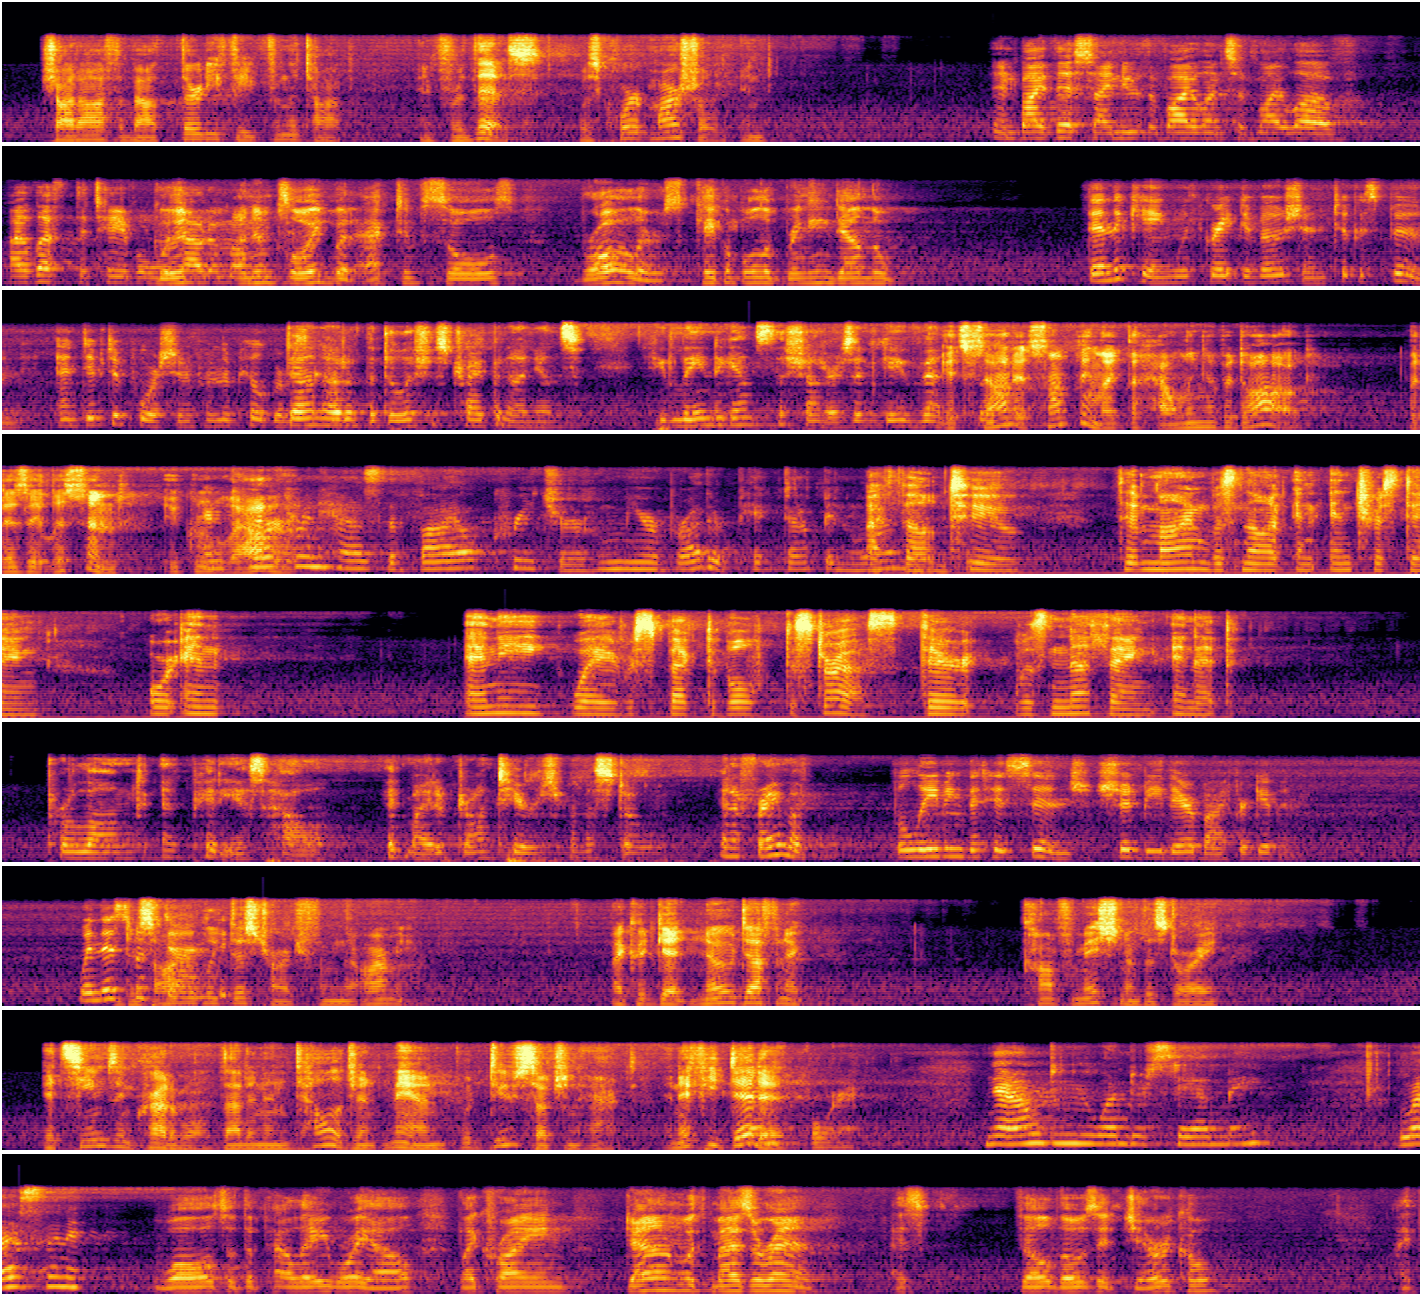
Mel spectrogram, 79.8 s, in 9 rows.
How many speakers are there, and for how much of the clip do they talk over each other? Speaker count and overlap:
eight, about 6%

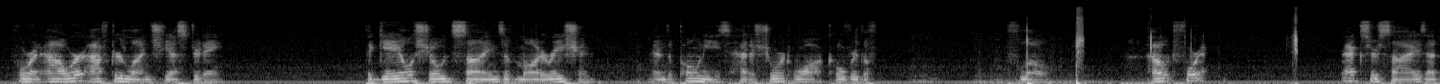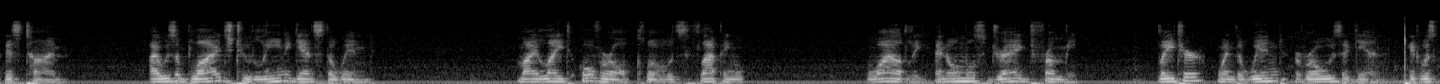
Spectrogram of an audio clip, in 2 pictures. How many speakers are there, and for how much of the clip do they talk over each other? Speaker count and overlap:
one, no overlap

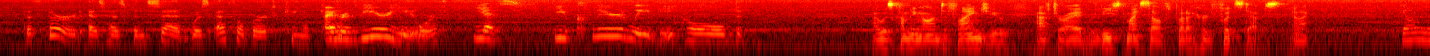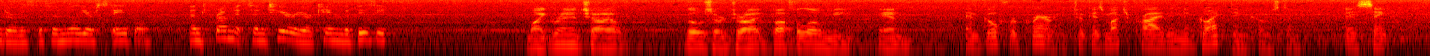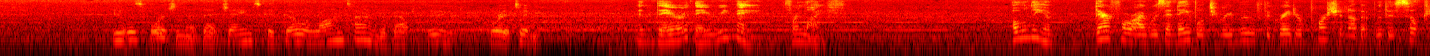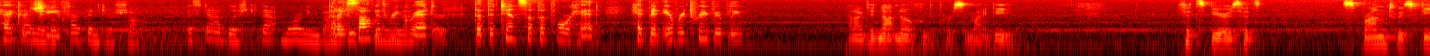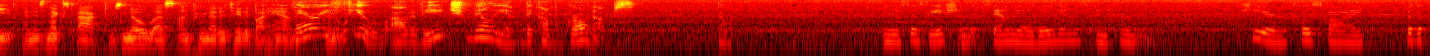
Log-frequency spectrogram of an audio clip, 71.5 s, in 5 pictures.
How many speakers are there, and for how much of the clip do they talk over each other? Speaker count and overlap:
nine, about 5%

